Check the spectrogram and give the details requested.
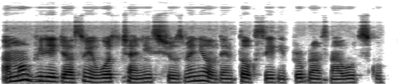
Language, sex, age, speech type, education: Nigerian Pidgin, female, 30-45, spontaneous, tertiary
